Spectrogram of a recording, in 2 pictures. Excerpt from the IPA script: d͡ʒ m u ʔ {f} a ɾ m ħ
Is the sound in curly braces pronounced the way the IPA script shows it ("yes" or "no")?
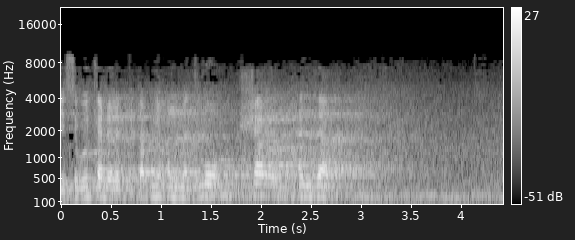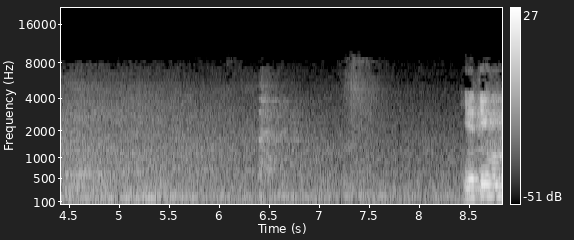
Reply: no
